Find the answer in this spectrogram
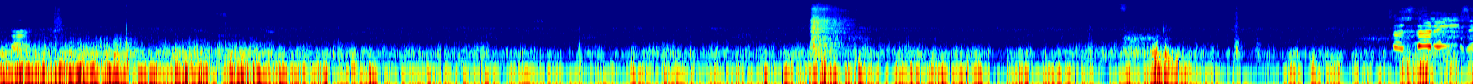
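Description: Wind noise on the microphone, with a short loud hiss about eight seconds in and a softer one a few seconds later.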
